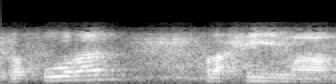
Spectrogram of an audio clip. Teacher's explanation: تحذف هذه النون وتشدد الراء، غفورا غفورا، ماكو بعد نون.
